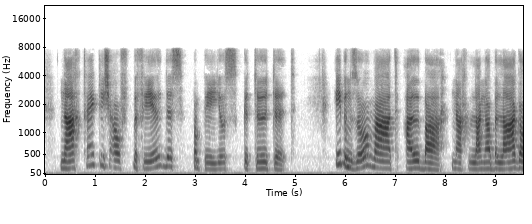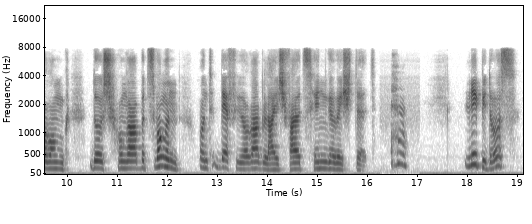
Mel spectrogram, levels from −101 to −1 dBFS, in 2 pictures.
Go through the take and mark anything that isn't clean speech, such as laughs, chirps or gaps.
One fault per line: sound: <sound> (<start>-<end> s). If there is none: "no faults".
sound: cough (16.5-16.8 s)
